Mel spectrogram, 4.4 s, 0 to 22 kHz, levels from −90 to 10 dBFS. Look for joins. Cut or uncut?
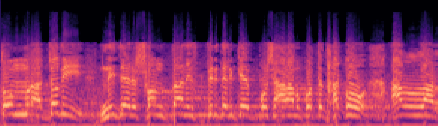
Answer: uncut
